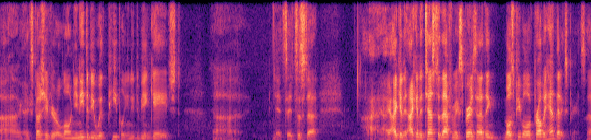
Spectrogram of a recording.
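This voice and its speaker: At a fairly quick pace, a man talks at a medium pitch with ordinary pitch variation and big swings in loudness. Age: 60s. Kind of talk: interview. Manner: halting, repeats words.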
